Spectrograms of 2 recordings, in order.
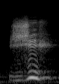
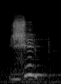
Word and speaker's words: jus: But the word for juice is jus. Elizabeth pronounced it as jupe. So what she really asked for was a glass of skirt.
